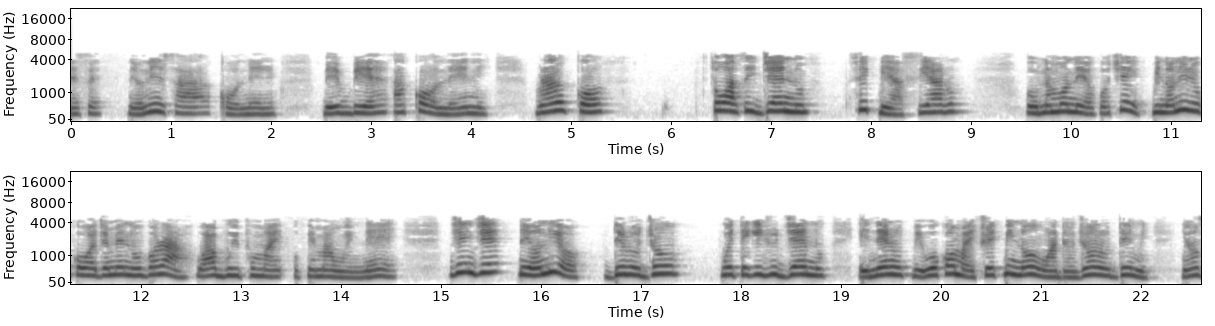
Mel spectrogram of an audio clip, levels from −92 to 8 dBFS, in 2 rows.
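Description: Speech carries heavy AAC compression damage from start to finish, likely from AAC-LC at a low rate that fits about 16 kbps. Nothing sits above 5.1 kHz, so a spectrogram shows a hard, flat ceiling there, and the sound comes across dull and smeared.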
